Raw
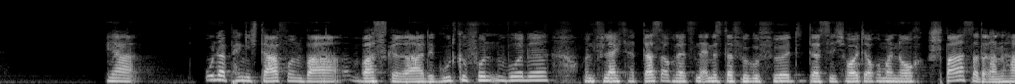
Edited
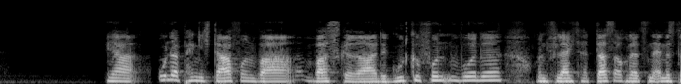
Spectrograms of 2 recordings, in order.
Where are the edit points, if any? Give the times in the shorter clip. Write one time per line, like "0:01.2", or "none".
0:01.5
